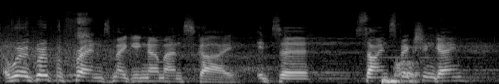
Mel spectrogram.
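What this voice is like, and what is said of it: Speaker with a noticeable accent. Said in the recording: “You just like his accent.”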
